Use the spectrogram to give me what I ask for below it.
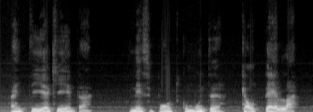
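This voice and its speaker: A man speaks at a very slow pace, his pitch fairly low. Noticeable background noise sits behind him. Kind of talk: sermon.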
